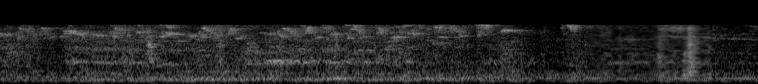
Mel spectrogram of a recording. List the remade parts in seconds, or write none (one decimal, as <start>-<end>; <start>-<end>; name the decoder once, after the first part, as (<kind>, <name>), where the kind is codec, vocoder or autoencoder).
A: 5.9-7.1 (vocoder, Vocos)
